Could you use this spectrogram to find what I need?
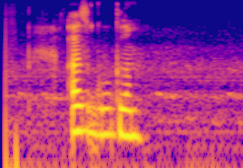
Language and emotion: Russian, neutral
